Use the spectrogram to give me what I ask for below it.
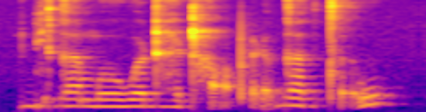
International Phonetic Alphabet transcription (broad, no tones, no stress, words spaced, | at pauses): bʲɑ̰ɡɜːmʊːwʊː ɖʱɛʈʰɑ̰pʼə̰ ɽə̰ɡɜːɡ tʼə̰w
